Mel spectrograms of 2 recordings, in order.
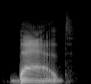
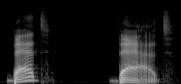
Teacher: a gente vai ter esse esse a mais aberto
